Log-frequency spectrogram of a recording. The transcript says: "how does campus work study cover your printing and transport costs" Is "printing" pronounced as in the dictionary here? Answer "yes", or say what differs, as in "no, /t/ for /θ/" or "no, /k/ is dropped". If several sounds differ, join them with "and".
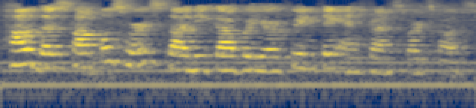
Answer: no, /ɹ/ is dropped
